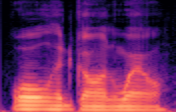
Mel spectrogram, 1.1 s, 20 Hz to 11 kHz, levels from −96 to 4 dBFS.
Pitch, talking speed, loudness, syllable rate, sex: 105 Hz, 220 wpm, -15 LUFS, 4.2 syllables/s, male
